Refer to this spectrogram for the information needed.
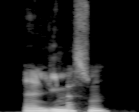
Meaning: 1. snail 2. spiral staircase 3. cochlea
- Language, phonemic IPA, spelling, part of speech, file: French, /li.ma.sɔ̃/, limaçon, noun, Fr-limaçon.ogg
